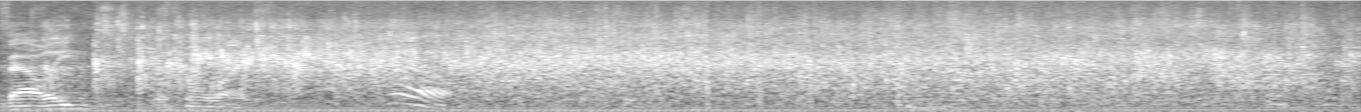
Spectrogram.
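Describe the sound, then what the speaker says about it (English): Studio audience applause for a police officer contestant on a TV game show, a steady dense wash of clapping that holds for several seconds with a voice briefly heard at the start. "Nice to hear a police officer applauded there"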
